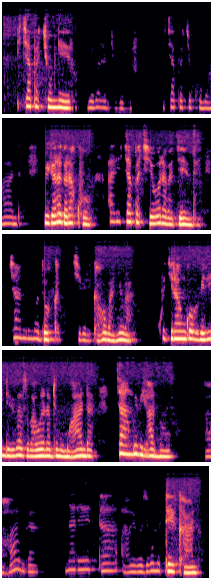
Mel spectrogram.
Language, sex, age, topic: Kinyarwanda, female, 18-24, government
